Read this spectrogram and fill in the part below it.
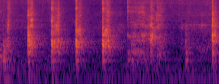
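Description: Egg bhurji is stirred in a pan with a utensil, giving repeated scraping strokes in a steady rhythm over a soft, constant sizzle of frying, close and clear with no voices.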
